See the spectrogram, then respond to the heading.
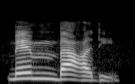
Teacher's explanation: اب یہاں پر جہاں بھی یہ با آتا ہے نون ساکن کے بعد یا پھر تنوین کے بعد، تو یہاں پر نون کو سائلنٹ کر کے میم کو پڑھا جاتا ہے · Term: اقلاب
